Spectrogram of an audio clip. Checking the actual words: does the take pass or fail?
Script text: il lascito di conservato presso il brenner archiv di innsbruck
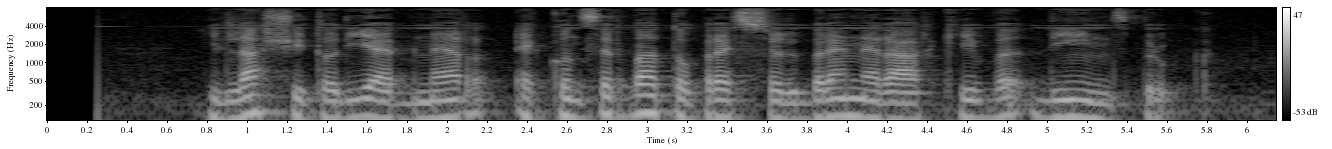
fail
